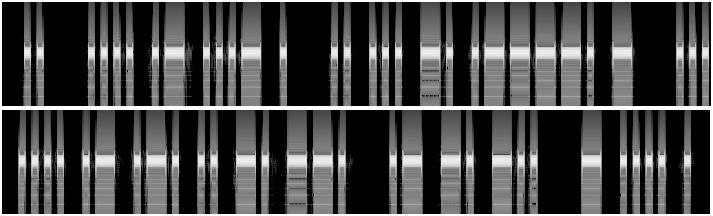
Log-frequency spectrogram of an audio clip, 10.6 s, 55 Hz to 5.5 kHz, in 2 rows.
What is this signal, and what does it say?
Morse code, heard as a keyed tone, about 25 wpm, 600 Hz. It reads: I HAVE ISN'T SHARING AND THE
